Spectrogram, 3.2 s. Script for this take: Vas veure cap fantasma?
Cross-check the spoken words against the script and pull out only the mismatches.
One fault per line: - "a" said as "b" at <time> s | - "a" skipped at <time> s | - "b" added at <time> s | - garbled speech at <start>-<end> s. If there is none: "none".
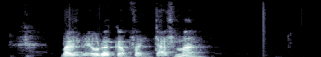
none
